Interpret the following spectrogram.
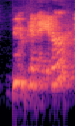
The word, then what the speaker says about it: buccinator: How do you pronounce the B one? Buccinator.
